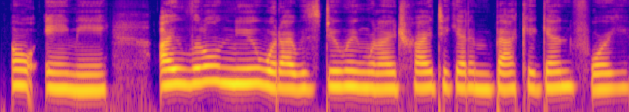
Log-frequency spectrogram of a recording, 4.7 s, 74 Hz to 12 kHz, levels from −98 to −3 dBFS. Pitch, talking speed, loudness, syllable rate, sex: 235 Hz, 240 wpm, -17 LUFS, 5.3 syllables/s, female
